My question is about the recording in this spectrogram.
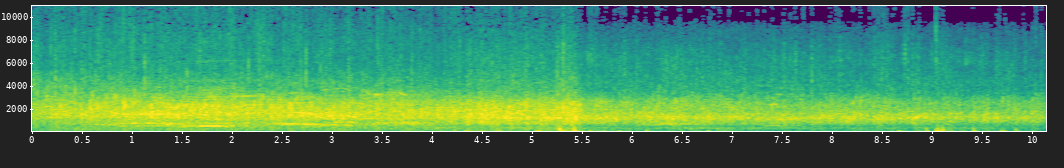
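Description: A church audience applauds as a visiting guest pastor is welcomed during a Sunday morning service at Garden City Church. Loud, dense clapping holds steady for several seconds and then tapers off gradually toward the end.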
